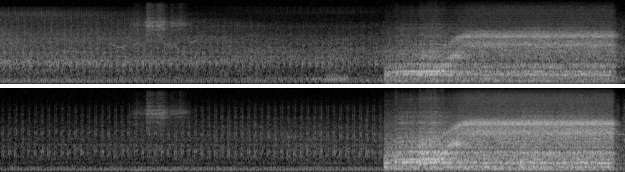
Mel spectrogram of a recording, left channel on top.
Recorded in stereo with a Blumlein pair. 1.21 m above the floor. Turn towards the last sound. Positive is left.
turn(degrees=-25)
